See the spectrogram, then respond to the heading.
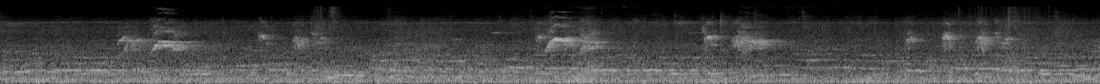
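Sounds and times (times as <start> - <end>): background murmur: 0.0 - 11.0
small birds chirping: 4.9 - 6.3, 6.9 - 8.4, 9.0 - 10.4.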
